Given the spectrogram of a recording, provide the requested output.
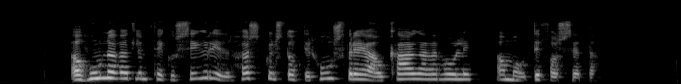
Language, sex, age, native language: Icelandic, female, 50-59, Icelandic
